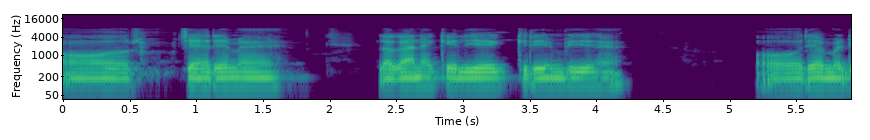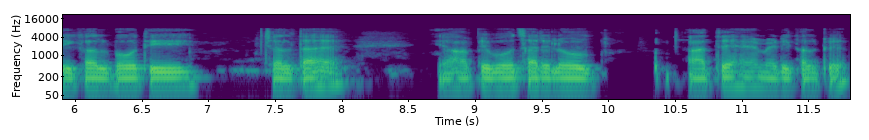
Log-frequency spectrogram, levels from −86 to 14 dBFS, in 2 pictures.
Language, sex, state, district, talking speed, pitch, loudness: Hindi, male, Uttar Pradesh, Etah, 130 wpm, 95 Hz, -18 LUFS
